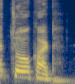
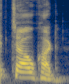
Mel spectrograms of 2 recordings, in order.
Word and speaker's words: चौखट: ऐसे नहीं पढ़ना, चौखट। कैसे पढ़ेंगे? चौखट। औ करके उच्चारण निकालना है, इसी तरीके से इनको पढ़ा जाता है।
